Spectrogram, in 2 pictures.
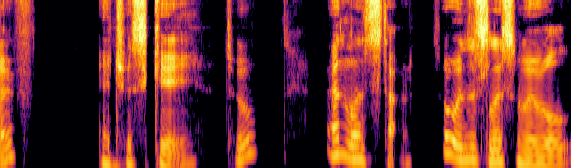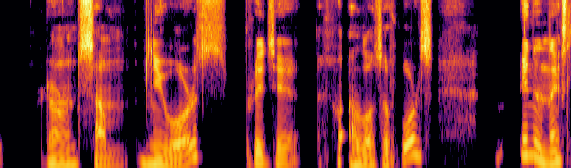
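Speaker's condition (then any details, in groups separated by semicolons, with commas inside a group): No condition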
